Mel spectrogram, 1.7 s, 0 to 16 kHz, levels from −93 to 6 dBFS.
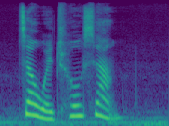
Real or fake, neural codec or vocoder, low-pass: fake; autoencoder, 48 kHz, 128 numbers a frame, DAC-VAE, trained on Japanese speech; 14.4 kHz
